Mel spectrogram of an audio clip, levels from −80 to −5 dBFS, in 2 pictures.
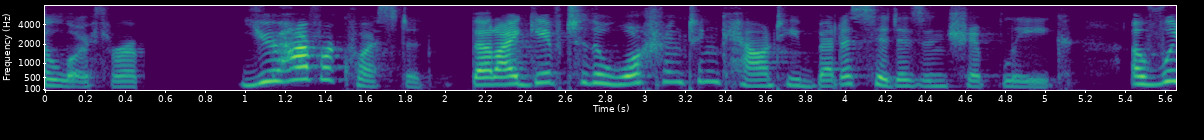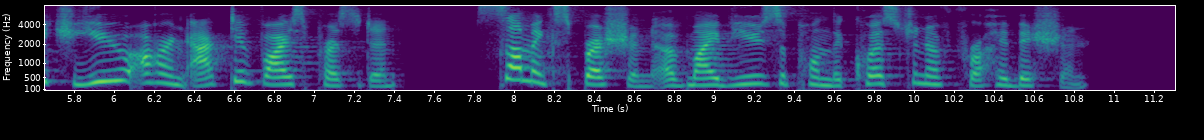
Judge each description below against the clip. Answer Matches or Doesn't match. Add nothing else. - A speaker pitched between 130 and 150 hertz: Doesn't match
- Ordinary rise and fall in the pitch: Doesn't match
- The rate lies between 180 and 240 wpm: Doesn't match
